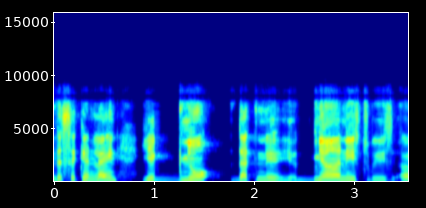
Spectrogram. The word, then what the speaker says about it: यज्ञ: there is many times yajna is repeated. Please pronounce it correctly. Yajna, that's how it is pronounced.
